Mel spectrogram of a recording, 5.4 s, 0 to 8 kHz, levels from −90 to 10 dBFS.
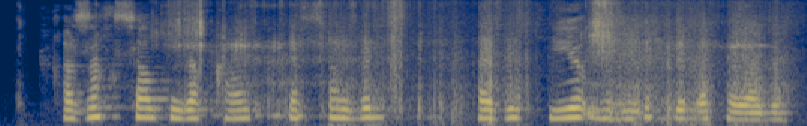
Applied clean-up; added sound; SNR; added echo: neural mask model RNNoise.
